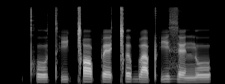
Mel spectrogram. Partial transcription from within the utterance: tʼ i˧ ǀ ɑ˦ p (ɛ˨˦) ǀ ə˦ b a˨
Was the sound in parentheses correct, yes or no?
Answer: yes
